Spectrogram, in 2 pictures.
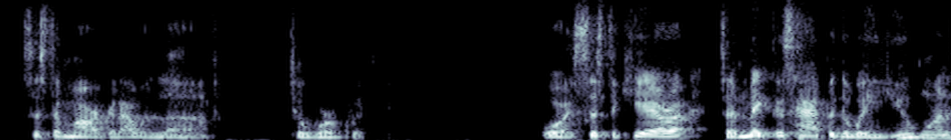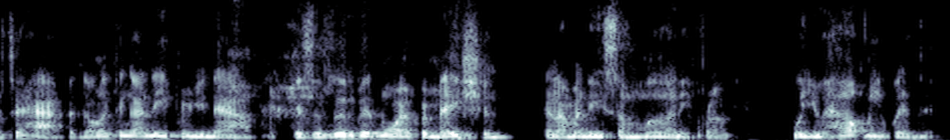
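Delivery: low, dropped-down voice. Showing when to drop into the date voice when asking for money, dropped-down date voice. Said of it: "drop it down ... That's when you drop in your date voice".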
